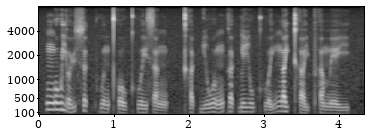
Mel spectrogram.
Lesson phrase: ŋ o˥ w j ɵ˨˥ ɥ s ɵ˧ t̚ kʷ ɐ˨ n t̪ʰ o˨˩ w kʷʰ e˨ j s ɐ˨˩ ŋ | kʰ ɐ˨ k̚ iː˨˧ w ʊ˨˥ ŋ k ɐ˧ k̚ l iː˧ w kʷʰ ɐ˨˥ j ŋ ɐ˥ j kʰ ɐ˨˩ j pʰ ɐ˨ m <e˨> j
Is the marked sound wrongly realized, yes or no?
no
